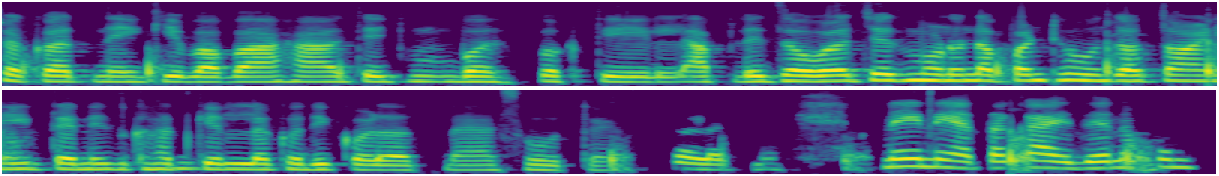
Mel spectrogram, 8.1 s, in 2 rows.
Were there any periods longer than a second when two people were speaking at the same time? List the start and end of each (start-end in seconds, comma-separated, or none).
none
